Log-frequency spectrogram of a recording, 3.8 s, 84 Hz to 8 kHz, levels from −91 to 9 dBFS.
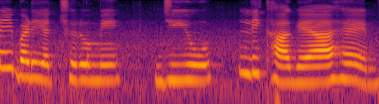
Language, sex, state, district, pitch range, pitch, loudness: Hindi, female, Bihar, Kaimur, 225-255 Hz, 240 Hz, -16 LUFS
